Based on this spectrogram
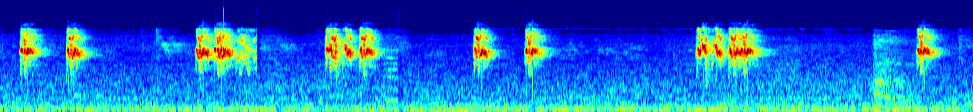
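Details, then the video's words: Sharp, scratchy chirps from a pet budgerigar arrive in quick pairs and triplets, separated by gaps of about a second, with a soft steady background hum. "Muhabbet Kuşu Sesi, Kuş Sesi! Muhabbet kuşu ötüşü, muhabbet kuşu çağırma sesleri!"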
